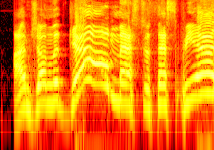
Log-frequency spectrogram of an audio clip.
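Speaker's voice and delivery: loud, very high, drawn-out shriek. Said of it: "a loud, screaming".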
